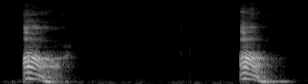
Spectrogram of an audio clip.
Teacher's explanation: So the fourth tone is just a falling tone. It sounds like you are angry or say some sentence intonation in this way.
